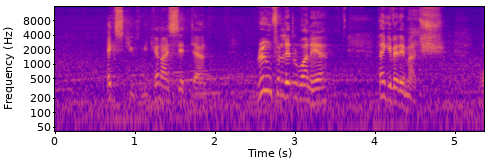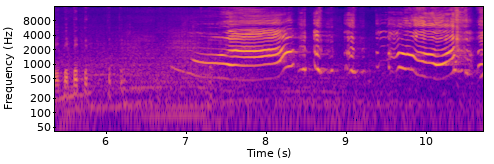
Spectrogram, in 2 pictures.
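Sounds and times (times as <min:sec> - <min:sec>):
speech: 0:00.6 - 0:06.6
little girl crying in wavering wails: 0:06.9 - 0:10.7.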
